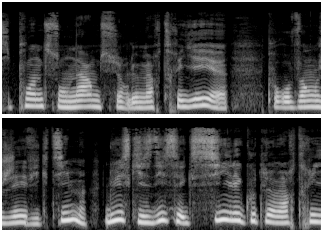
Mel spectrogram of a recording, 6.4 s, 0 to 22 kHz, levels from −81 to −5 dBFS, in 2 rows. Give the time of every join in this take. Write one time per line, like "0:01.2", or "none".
0:01.2
0:02.6
0:03.4
0:04.1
